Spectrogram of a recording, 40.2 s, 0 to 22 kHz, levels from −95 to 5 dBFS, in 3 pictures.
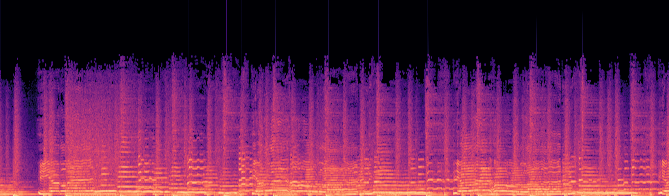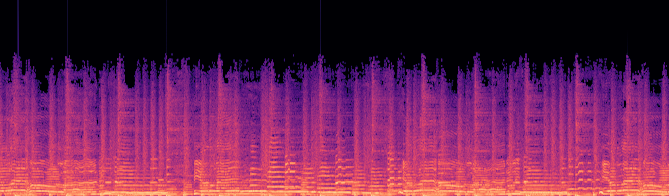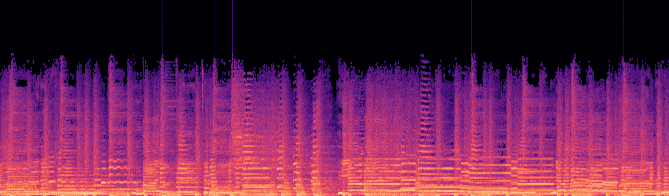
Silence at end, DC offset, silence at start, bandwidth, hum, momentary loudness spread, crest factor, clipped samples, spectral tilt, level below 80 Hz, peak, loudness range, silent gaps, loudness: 0 s; under 0.1%; 0 s; 15 kHz; none; 3 LU; 10 dB; under 0.1%; -5 dB/octave; -24 dBFS; 0 dBFS; 1 LU; none; -10 LUFS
